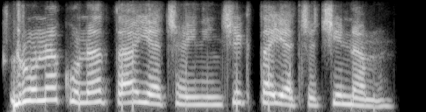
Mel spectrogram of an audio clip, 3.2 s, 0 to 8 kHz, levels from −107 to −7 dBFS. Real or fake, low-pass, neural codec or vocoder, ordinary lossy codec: real; 7.2 kHz; none; Opus, 16 kbps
